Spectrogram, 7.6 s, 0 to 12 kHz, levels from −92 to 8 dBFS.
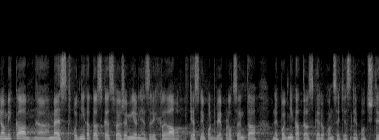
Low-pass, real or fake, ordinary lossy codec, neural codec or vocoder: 7.2 kHz; fake; Opus, 64 kbps; codec, 16 kHz, 4 kbps, FreqCodec, larger model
